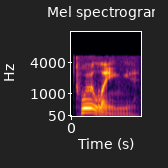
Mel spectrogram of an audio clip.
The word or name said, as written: twilling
